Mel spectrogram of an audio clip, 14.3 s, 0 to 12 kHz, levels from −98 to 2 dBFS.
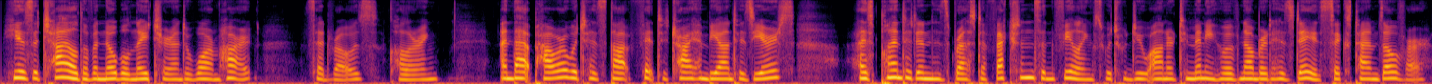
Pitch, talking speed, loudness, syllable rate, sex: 225 Hz, 210 wpm, -17 LUFS, 5.3 syllables/s, female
